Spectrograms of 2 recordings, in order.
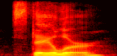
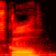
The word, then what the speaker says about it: scalar: When there's a vowel followed by a letter followed by another vowel, the second vowel makes the first vowel say its name. That's why it's pronounced ska a scaler. Scalar.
